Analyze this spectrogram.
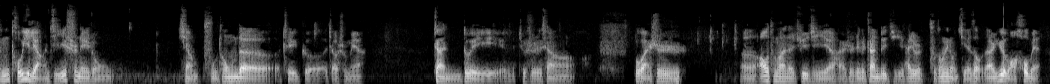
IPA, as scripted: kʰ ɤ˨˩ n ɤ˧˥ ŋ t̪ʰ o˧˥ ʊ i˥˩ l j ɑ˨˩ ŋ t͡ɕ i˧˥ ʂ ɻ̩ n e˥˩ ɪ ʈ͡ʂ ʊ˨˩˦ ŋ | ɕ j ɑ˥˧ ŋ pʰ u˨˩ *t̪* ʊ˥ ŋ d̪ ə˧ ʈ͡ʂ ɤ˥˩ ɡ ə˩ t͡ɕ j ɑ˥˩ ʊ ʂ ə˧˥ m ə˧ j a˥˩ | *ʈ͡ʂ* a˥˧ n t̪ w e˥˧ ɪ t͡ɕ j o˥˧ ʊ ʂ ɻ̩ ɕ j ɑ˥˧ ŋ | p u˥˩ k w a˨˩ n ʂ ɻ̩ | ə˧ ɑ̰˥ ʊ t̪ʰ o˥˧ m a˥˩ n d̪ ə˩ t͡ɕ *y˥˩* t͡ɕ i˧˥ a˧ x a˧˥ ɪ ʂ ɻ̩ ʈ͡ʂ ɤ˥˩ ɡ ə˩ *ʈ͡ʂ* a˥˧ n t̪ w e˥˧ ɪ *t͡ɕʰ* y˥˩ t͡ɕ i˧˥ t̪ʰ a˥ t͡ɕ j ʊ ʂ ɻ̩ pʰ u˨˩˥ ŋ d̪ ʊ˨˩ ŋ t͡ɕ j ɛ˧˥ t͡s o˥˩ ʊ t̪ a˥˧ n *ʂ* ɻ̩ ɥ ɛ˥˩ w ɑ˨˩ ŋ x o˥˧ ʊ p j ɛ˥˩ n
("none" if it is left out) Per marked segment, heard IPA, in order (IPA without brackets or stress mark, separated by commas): t̪ʰ, ʈ͡ʂ, y˥˩, ʈ͡ʂ, t͡ɕ, ʂ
